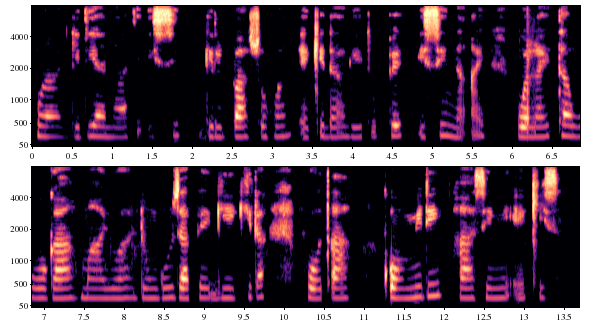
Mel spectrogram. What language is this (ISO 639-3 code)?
wal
